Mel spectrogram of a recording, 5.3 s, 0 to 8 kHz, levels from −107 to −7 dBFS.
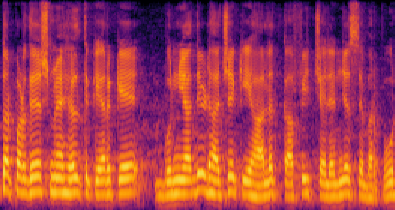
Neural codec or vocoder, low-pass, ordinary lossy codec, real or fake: none; none; none; real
